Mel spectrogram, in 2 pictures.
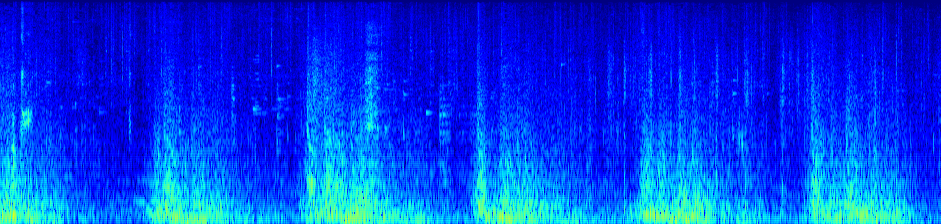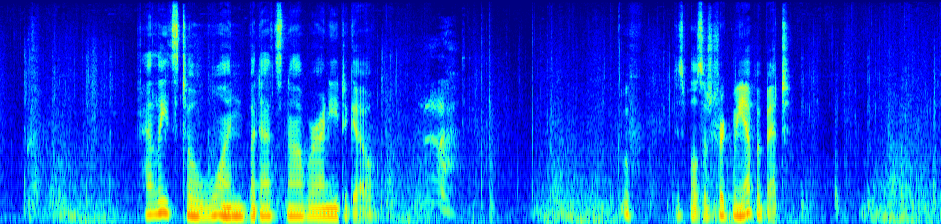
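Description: A young man talks casually into a microphone, close up.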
